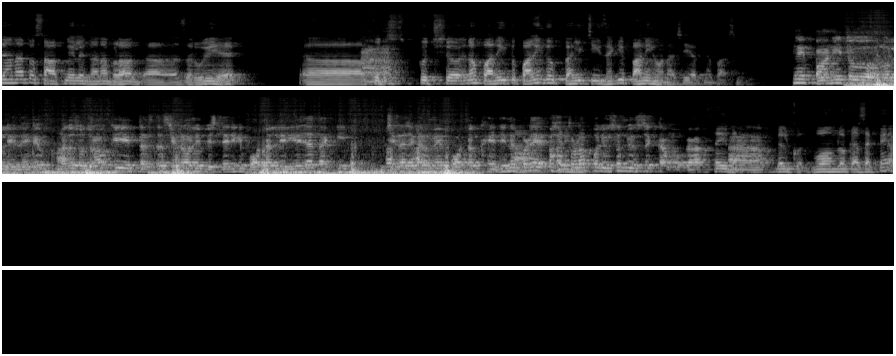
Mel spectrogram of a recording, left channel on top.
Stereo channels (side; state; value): right; silent; digital silence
